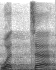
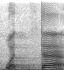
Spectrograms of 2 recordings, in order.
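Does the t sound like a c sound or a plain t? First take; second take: like c; plain t. First: The t is over-breathy and sounds like c. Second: The t has only a slight breathy release. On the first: The speaker calls it wrong. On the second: The speaker calls it right.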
